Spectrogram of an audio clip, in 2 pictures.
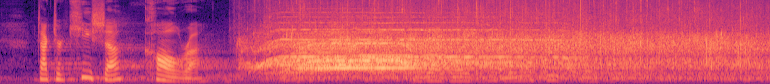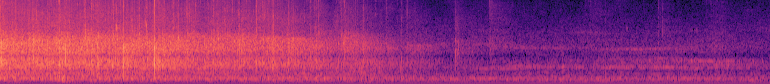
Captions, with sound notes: Dr. Kisha Kalra. -(audience cheering) -(audience applauding)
